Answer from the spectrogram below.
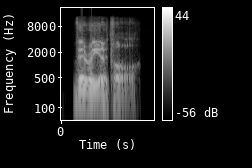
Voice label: "varietal", British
